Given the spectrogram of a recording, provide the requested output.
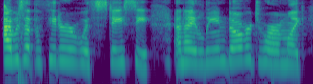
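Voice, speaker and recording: Bright, animated woman podcast co-host. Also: high voice, fast, dry recording, clean studio sound. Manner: animated, blunt, swears freely. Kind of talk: casual chat.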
